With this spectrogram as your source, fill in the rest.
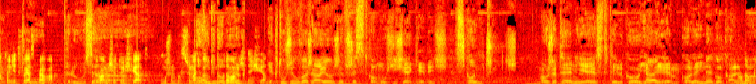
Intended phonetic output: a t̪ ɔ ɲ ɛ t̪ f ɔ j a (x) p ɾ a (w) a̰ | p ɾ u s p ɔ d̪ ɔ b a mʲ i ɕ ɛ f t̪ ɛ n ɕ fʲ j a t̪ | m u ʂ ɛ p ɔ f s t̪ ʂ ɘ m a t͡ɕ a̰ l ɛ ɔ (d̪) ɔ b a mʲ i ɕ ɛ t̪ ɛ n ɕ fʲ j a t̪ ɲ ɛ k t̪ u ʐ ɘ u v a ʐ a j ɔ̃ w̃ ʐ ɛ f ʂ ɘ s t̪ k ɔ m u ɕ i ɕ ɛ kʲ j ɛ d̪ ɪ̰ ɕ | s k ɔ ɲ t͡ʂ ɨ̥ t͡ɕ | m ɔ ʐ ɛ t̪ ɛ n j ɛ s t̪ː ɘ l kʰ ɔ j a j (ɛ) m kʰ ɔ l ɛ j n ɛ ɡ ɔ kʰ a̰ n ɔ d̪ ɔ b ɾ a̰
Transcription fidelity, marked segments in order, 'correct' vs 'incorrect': incorrect, incorrect, correct, correct

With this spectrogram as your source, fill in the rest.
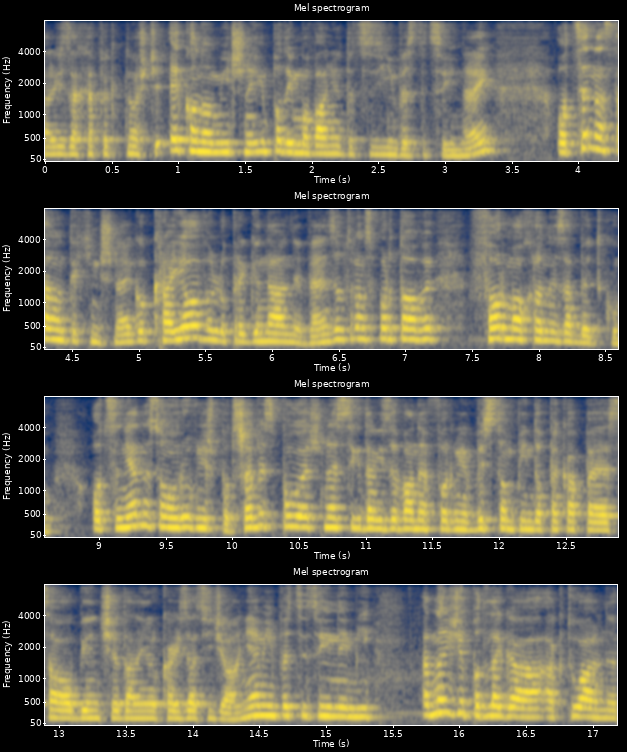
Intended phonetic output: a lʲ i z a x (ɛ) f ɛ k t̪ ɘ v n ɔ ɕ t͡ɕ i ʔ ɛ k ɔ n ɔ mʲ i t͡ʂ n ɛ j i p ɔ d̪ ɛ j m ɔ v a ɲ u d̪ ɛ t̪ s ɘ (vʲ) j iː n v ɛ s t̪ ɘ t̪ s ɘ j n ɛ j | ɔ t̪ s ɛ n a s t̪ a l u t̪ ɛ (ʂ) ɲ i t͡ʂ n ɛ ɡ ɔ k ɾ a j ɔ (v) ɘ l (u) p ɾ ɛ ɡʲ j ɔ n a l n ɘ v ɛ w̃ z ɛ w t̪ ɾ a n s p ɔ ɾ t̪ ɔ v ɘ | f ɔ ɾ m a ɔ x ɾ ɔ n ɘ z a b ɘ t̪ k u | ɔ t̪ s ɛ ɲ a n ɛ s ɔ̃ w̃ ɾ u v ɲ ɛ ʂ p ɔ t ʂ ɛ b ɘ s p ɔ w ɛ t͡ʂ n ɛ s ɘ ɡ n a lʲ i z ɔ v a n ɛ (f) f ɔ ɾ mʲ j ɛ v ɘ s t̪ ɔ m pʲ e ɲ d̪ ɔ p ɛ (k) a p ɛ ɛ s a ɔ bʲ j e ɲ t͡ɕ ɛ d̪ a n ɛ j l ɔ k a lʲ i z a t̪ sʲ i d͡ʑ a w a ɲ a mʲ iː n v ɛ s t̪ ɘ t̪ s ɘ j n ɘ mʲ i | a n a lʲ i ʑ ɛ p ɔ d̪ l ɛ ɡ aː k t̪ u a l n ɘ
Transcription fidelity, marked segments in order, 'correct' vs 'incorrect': correct, incorrect, incorrect, correct, correct, correct, correct

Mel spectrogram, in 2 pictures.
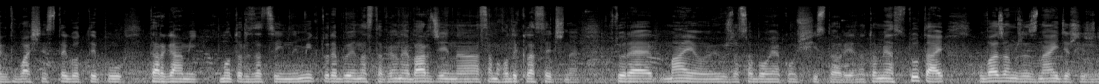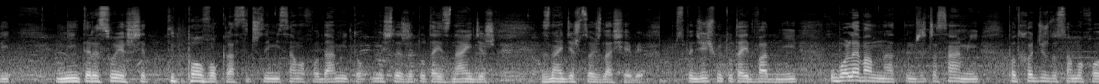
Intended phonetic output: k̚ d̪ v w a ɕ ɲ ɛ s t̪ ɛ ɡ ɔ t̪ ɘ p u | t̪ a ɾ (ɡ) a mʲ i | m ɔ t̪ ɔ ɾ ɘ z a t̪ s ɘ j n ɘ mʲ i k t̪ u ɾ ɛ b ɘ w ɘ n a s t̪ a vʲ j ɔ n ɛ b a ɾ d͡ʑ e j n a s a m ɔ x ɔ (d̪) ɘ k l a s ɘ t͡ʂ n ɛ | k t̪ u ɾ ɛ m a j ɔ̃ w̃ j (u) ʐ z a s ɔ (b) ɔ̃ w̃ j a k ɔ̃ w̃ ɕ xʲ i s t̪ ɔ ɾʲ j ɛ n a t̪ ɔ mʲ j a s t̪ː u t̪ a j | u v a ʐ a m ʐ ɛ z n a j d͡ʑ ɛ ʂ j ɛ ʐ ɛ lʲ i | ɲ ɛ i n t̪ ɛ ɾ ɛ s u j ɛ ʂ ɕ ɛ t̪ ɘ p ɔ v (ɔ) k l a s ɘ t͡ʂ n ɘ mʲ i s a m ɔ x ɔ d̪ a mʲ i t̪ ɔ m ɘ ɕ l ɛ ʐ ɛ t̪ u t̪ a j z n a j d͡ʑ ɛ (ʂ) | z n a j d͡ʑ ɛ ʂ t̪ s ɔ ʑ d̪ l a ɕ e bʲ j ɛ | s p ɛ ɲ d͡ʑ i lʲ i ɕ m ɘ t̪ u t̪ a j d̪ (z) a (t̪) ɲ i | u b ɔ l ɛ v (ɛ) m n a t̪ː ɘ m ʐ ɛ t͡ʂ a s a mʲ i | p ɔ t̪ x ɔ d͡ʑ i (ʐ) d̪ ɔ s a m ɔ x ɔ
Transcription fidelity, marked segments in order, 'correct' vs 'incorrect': correct, correct, correct, correct, correct, correct, incorrect, incorrect, incorrect, correct

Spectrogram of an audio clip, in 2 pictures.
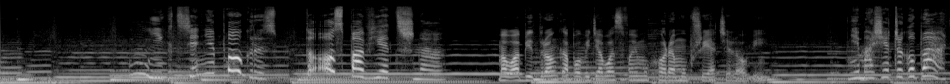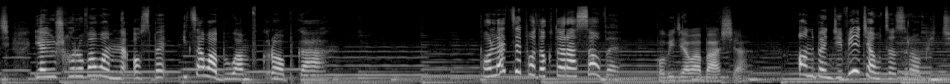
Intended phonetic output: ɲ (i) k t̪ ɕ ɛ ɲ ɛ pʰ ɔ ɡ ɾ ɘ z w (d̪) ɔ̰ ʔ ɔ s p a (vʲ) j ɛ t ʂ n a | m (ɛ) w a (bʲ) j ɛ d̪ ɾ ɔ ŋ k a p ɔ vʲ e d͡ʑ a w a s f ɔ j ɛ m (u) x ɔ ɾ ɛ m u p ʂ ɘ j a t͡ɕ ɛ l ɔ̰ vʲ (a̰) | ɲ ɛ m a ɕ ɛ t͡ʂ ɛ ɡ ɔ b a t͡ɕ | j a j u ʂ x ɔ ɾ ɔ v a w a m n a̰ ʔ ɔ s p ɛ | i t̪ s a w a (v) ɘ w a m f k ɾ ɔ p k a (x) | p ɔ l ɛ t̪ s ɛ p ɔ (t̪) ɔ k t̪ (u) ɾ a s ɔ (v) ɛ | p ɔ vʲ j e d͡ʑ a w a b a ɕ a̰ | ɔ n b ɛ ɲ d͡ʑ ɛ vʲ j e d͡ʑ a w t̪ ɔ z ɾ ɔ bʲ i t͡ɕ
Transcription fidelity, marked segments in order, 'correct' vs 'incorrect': correct, incorrect, correct, incorrect, correct, correct, incorrect, incorrect, correct, incorrect, incorrect, correct

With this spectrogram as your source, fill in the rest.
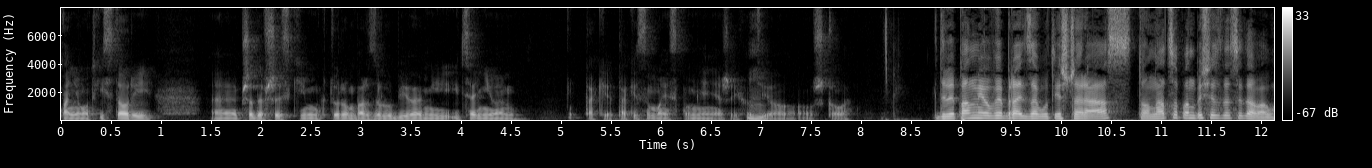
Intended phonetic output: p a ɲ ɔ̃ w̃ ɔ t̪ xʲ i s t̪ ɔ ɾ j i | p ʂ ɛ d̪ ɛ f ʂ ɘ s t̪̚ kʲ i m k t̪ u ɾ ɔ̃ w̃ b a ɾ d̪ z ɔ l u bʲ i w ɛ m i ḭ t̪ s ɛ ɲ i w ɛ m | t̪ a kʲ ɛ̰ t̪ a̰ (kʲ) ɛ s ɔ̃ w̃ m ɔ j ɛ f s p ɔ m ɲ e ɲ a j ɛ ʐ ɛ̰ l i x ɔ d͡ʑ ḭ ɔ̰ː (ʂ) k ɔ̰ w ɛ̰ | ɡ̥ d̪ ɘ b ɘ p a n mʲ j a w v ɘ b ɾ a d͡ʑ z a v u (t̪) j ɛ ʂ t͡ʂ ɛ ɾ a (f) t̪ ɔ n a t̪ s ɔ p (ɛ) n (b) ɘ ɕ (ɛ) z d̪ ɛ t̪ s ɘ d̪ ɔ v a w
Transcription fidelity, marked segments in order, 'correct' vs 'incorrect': correct, correct, correct, incorrect, incorrect, correct, correct

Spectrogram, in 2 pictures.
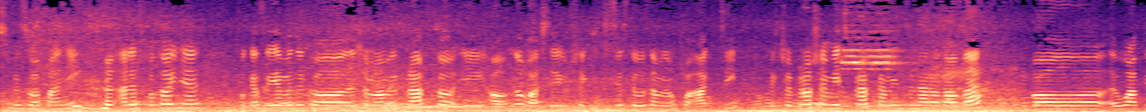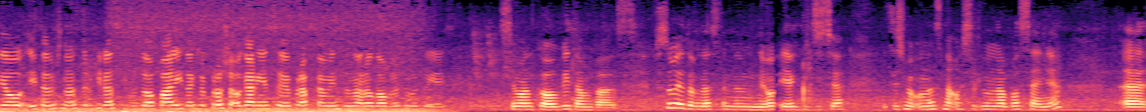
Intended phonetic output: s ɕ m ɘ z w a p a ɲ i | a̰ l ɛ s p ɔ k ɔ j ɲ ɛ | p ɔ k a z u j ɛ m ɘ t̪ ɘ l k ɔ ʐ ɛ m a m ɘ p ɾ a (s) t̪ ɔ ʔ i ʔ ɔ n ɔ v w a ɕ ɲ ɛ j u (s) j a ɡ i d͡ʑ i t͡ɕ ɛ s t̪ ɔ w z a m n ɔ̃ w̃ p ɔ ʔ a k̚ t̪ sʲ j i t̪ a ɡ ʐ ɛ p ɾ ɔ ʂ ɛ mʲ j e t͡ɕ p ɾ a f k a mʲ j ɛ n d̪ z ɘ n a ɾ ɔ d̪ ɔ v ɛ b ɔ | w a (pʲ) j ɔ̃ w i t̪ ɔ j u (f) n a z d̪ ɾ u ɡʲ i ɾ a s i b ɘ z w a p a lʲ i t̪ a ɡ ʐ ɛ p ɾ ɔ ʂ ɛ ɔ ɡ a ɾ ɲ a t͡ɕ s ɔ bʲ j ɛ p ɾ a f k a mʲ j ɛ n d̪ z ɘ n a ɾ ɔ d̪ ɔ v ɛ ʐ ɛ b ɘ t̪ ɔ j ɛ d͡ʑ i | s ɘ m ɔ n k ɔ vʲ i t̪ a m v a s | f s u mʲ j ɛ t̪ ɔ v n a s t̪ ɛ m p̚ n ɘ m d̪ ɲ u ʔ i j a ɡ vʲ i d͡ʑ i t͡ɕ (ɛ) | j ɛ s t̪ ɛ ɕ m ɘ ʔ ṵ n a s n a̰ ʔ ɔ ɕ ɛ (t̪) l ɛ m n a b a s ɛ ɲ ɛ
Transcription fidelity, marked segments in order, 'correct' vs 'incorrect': incorrect, incorrect, correct, incorrect, correct, incorrect

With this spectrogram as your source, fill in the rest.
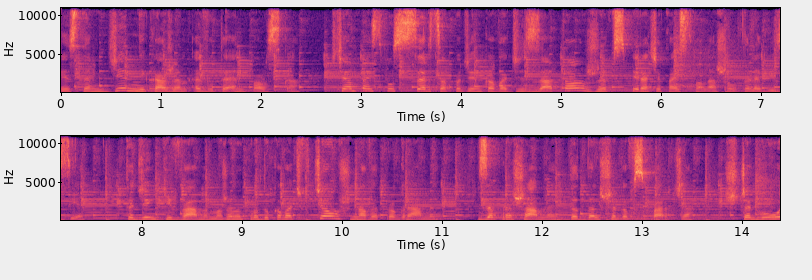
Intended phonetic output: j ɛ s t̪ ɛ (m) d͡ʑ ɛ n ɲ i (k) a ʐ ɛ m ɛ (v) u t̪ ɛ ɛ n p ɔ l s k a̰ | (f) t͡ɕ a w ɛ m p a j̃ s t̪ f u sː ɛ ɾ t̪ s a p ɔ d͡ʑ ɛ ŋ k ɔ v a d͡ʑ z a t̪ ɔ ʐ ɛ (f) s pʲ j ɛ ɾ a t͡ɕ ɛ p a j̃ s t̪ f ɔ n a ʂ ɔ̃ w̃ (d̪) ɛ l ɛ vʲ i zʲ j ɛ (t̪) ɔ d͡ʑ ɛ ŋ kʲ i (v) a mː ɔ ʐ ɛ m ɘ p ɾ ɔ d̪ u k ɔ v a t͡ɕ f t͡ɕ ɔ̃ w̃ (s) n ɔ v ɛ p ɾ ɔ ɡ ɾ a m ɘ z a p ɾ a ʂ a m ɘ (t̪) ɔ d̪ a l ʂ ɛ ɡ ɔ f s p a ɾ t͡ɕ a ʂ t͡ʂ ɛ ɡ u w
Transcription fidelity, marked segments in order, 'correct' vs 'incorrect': correct, correct, correct, incorrect, correct, incorrect, correct, correct, incorrect, incorrect

